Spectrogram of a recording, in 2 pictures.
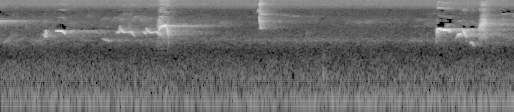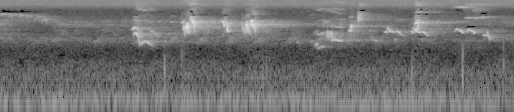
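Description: Catbird giving a jumbled run of short squeaky, scratchy and slurred notes in quick irregular bursts, over a steady low background rumble.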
